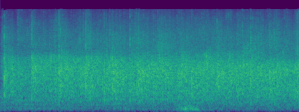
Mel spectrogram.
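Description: An audience at a church sermon breaks into steady applause for God, a dense, continuous wash of clapping that holds at an even loudness throughout, with no voices standing out above it.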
